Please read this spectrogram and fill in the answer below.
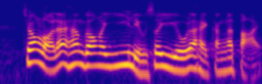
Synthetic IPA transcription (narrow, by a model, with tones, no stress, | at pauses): t͡ʃœː˥ŋlɔː˨˩jlɛː˥ɦœː˥ŋkɔː˨˥ŋkɛː˧jiː˥liː˨˩wsɵ˥ɥjiː˧wlɛː˥hɐ˨jkɐ˧ŋɐː˥t̪a̰ː˨˩j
